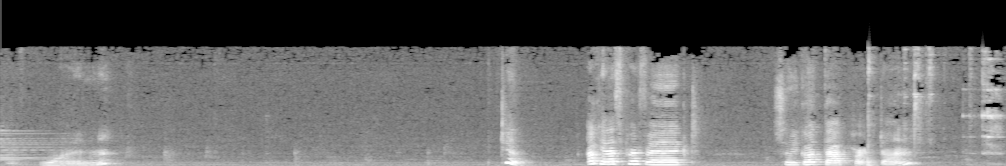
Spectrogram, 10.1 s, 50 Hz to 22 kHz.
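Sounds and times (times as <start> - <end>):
metal spoons ticking: 9.2 - 10.0.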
